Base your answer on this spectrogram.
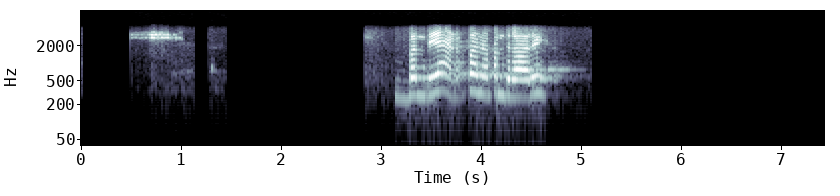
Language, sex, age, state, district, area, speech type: Dogri, female, 18-30, Jammu and Kashmir, Samba, rural, conversation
